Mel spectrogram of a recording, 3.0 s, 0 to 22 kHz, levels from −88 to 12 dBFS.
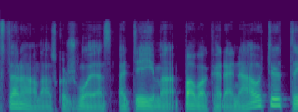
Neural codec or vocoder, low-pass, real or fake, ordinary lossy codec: codec, 24 kHz, 0.9 kbps, WavTokenizer, medium speech release version 1; 10.8 kHz; fake; MP3, 96 kbps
